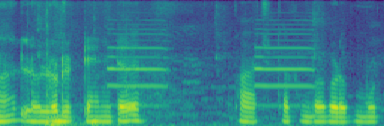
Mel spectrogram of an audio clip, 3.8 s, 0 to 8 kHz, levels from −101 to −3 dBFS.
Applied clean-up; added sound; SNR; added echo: none; Wind instrument, woodwind instrument; 13 dB; none.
